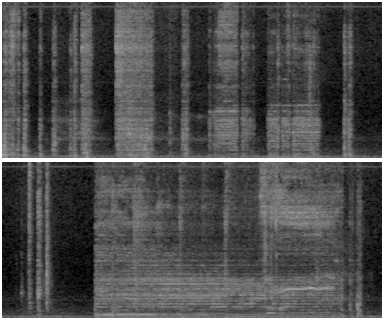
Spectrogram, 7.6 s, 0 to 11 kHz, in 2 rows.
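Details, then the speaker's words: Kenwood KR-8050 receiver on FM: audio cuts abruptly in and out with sharp silent gaps while tuning; tuning gang rotor probably dirty or corroded, green deposits visible on it. "okay so we got some issues all right so when you hear that abrupt sound um like where it cuts in and out as you're turning that that means that the rotor on the tuning gang is probably dirty or corroded"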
